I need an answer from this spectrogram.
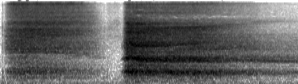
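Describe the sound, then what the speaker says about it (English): One deep breath during a guided relaxation session: a long airy inhale, a brief pause, then a fuller sighing exhale that fades slowly, soft and close with no speech. "Take a deep breath."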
